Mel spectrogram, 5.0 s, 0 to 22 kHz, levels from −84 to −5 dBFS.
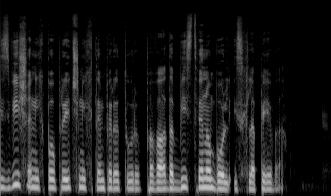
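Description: Speech recording with a brief level dip near the end. From 4.11 to 4.22 s, roughly a tenth of a second, the speech falls abruptly by about 6 dB and then returns just as suddenly. The likely cause is one channel dropping out: with one side of the stereo pair briefly lost, the mono sum carries only half of the content common to both channels, giving the sudden 6 dB step down and back up.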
